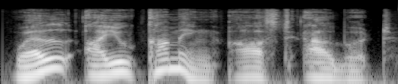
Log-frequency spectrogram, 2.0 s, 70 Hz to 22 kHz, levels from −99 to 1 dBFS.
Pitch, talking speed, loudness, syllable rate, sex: 125 Hz, 180 wpm, -17 LUFS, 6.0 syllables/s, male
